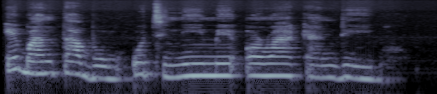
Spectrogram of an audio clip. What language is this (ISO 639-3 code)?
ibo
